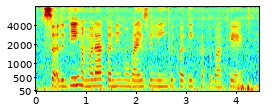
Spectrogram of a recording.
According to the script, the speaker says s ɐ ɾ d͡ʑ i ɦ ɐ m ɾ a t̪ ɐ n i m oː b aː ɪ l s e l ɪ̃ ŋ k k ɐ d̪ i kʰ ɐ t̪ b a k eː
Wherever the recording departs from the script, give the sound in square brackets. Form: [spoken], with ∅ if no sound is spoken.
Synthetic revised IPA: s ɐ ɾ d͡ʑ i ɦ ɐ m ɾ a t̪ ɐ n i m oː b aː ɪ l s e l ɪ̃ ŋ k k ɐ d̪ i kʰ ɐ t̪ b a [kʰ] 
